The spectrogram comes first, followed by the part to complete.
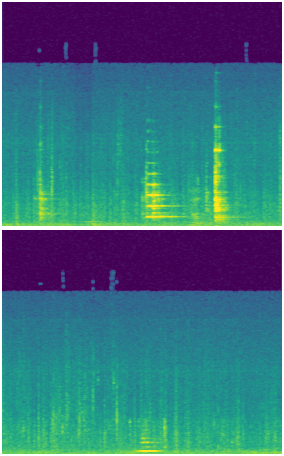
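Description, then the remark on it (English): Heavy, steady rain patters continuously on soaked leaves, a dense hiss of drops with a few louder splashes and drips standing out now and then. No voices. “The gate opened by a pause in what seemed like unrelenting rain, the leaves soaked and mulch slipping the ground from under the feet of any hurrying someones or somethings in the dark”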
